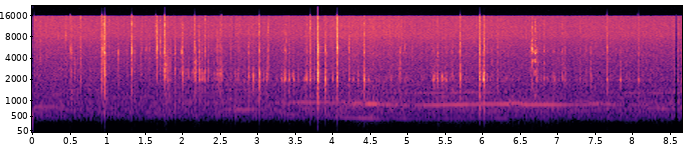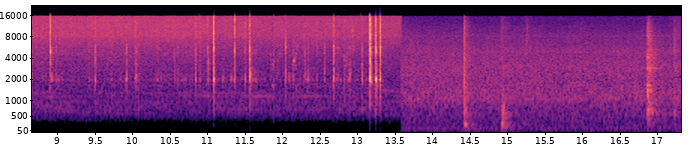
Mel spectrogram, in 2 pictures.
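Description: Rain: many irregular ticking drops over a light hiss. Shortly before the end this cuts to a quieter room sound with a few knocks.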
